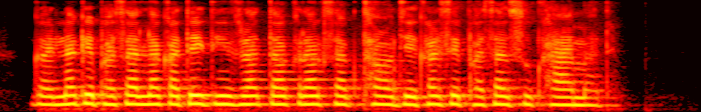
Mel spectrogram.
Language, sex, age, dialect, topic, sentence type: Chhattisgarhi, female, 31-35, Western/Budati/Khatahi, agriculture, question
